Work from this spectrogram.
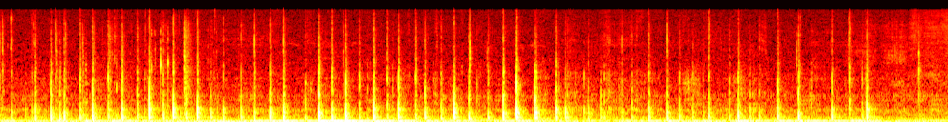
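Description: Fingertips and nails tap and trace across the back cover of a plastic Snow White VHS clamshell case, which lies flat and is held by one hand, with other cases nearby left untouched. Quick, dry clicking taps repeat steadily throughout, each dying away almost instantly over a faint low hum.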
